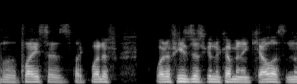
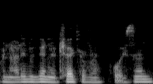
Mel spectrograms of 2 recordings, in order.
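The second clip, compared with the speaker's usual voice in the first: muttered under breath, quieter; 9 dB quieter than usual. A player character reacts as someone brings hot food; muttered under breath. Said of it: "mutter under my breath".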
